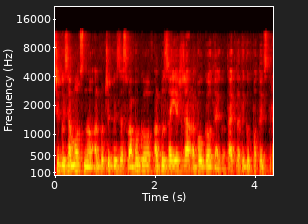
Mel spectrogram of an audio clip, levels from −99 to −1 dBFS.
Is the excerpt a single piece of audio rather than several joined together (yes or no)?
no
